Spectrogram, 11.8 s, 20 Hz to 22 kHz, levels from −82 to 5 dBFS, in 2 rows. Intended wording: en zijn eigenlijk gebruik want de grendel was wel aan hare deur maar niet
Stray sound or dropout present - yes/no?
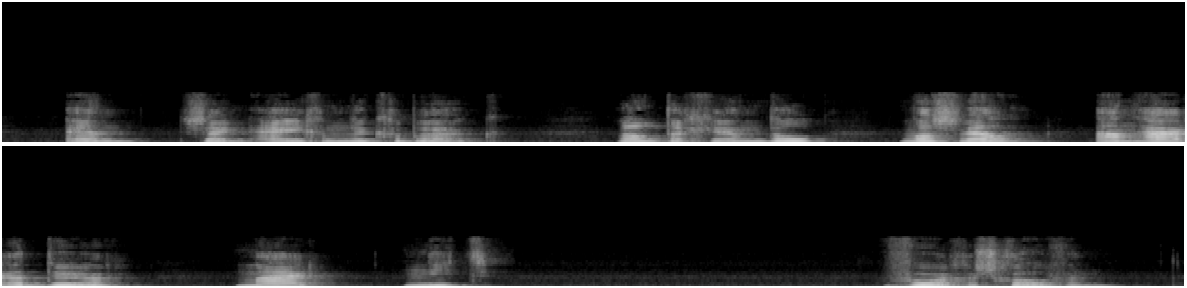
no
